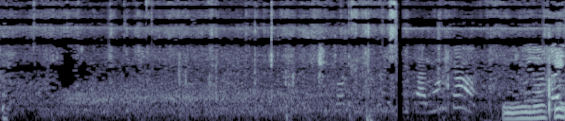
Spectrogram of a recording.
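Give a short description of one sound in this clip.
Footsteps crunch on a leafy, stony trail.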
